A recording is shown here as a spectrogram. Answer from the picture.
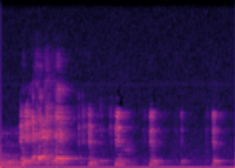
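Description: Toddler laughing: one longer burst of laughter, then a run of short giggles about three a second, over a steady low hum.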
